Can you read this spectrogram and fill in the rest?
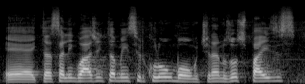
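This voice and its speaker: A man moderating a live talk on a book fair stage, measured and explanatory, passing on questions from the audience. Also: on the high side, a little mellow. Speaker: interviewer and columnist.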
